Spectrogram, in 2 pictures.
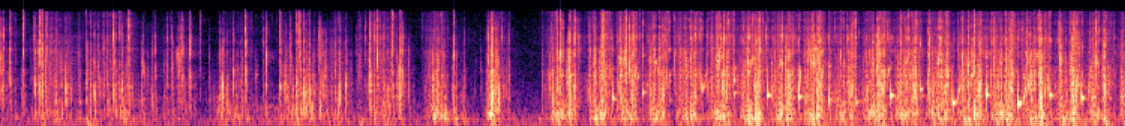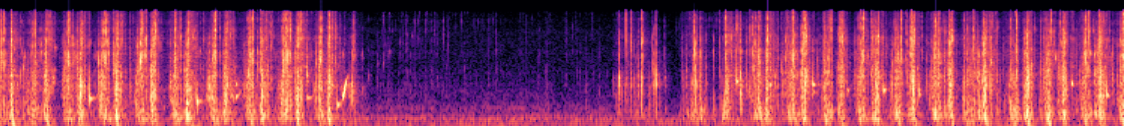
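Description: Hands squeeze and crumple a small, clear, thin plastic bag partly full of water, making dense, bright crinkling and crackling with soft sloshing underneath. The rustling runs almost continuously, drops to near silence for about two seconds around the ten-second mark, then resumes.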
